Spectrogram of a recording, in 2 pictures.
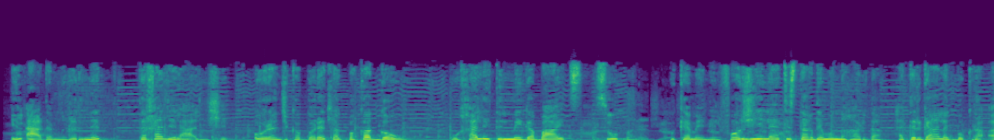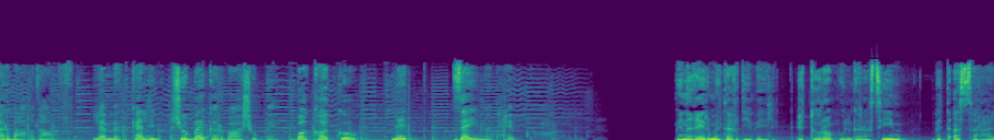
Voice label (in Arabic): برومو اعلانات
